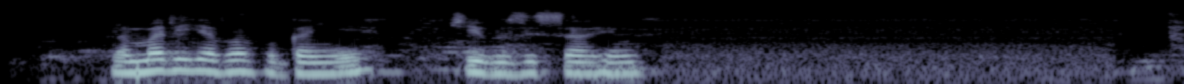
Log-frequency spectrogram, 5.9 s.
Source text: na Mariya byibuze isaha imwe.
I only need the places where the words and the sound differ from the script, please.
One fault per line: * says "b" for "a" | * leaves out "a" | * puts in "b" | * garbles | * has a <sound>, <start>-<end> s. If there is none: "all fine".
* puts in "bavuganye"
